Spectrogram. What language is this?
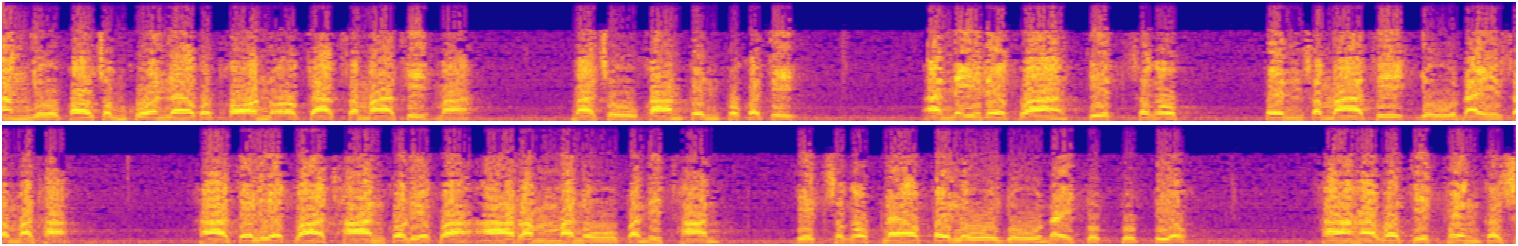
Thai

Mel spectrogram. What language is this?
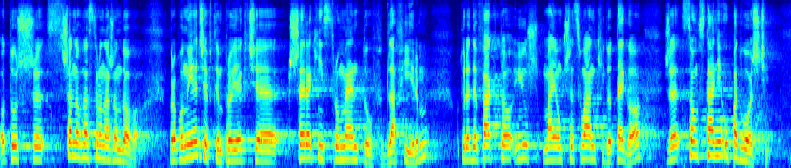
Polish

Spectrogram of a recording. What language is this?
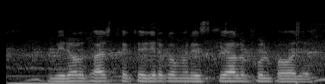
Bangla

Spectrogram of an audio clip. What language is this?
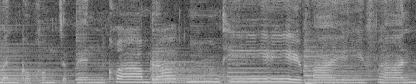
Thai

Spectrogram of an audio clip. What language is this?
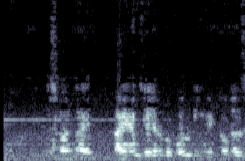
Pashto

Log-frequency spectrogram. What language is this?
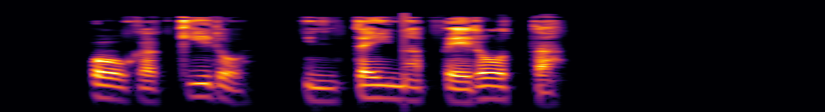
South Ucayali Ashéninka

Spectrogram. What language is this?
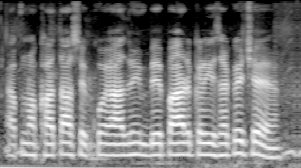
Maithili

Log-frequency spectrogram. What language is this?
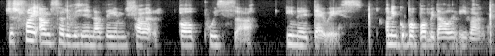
Welsh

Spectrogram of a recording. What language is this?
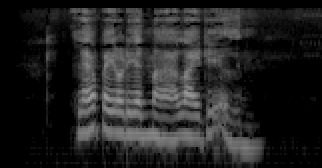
Thai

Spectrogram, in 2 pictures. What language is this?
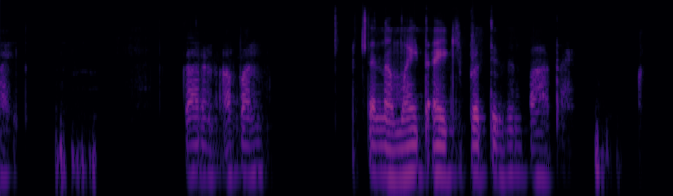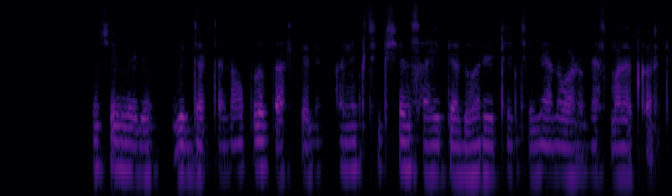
Marathi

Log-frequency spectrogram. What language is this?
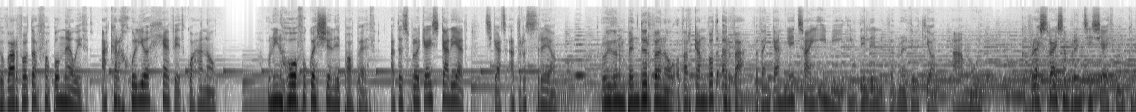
Welsh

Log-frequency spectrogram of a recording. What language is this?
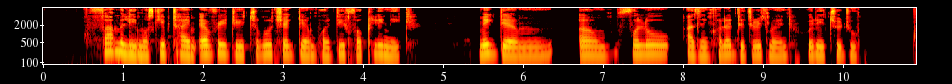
Nigerian Pidgin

